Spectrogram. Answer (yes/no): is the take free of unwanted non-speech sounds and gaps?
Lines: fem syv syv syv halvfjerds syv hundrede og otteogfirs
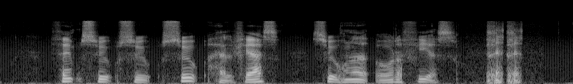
no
